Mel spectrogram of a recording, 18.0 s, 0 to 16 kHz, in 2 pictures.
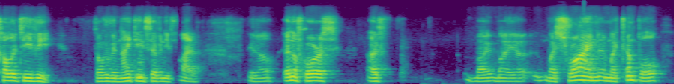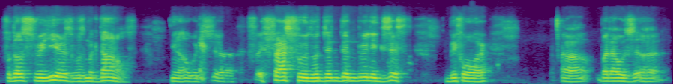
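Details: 62-year-old man with aphasia following a stroke about 11 years earlier; he retains broken English and Hebrew but lost his other languages; aphasia.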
